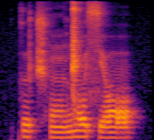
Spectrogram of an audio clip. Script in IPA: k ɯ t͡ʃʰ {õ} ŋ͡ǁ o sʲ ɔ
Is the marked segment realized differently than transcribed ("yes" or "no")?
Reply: no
